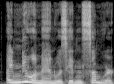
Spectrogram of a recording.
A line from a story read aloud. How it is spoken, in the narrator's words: cried the princess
